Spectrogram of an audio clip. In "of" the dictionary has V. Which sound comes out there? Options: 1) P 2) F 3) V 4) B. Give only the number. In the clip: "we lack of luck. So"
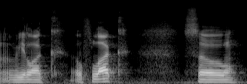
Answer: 2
